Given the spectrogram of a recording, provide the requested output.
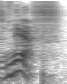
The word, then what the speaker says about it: Zniw: heroin of the game zff ziff oh I've been pronouncing Z new wrong it's niff all right Z niff Adventures niff is an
